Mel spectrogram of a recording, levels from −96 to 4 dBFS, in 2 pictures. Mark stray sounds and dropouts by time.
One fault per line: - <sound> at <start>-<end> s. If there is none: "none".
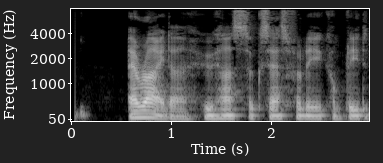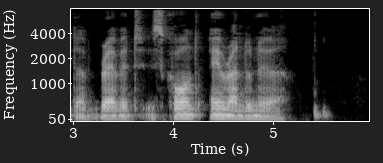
none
